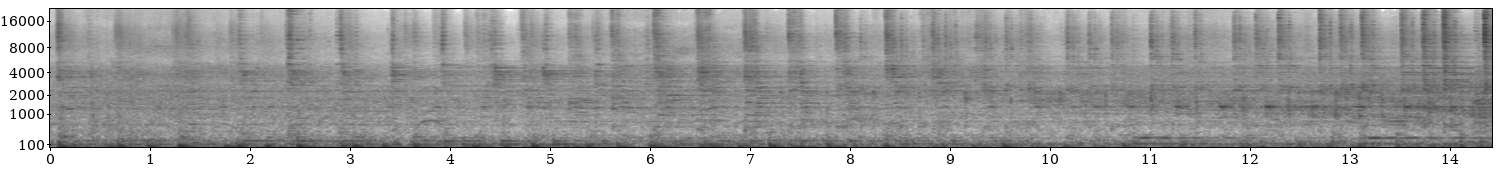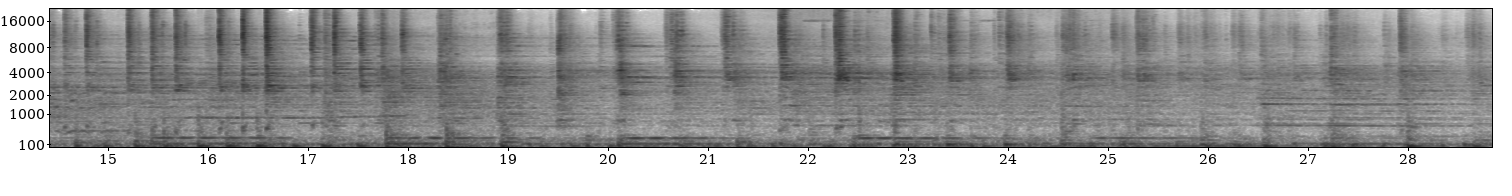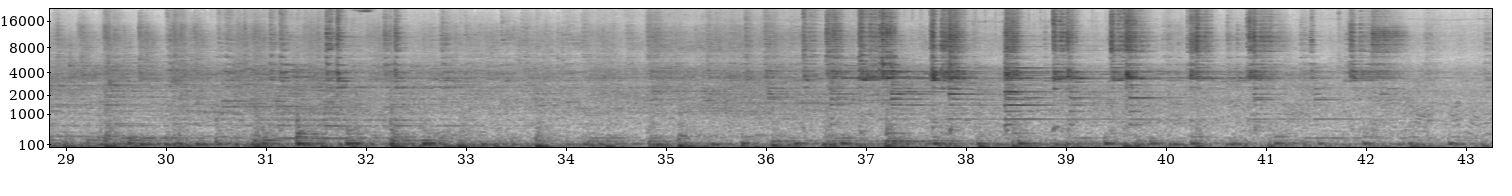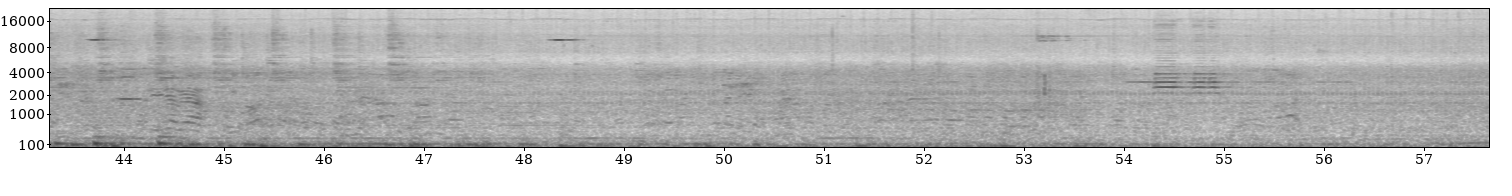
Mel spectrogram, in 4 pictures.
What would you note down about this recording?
Temple festival festivals, Fireworks sound, traffic sound, Binaural recordings, Sony PCM D100+ Soundman OKM II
